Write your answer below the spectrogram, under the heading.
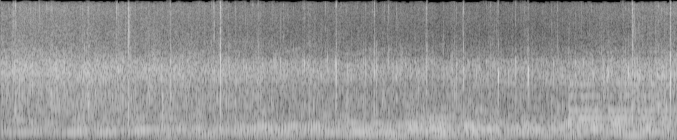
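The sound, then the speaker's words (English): A church audience gives light, scattered applause, with a few sharp claps standing out above a steady low background hum. “Let's give them hands and go out.”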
